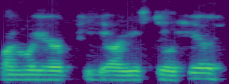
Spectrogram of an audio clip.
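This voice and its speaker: A man hosting a live stream, talking slowly and directly to his chat, his voice congested and stuffy from a cold. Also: medium pitch, steady tone, vocal fry, a little hiss or hum. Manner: slow, repetitive, addresses the chat directly. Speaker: livestream host. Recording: dull lo-fi stream audio.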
